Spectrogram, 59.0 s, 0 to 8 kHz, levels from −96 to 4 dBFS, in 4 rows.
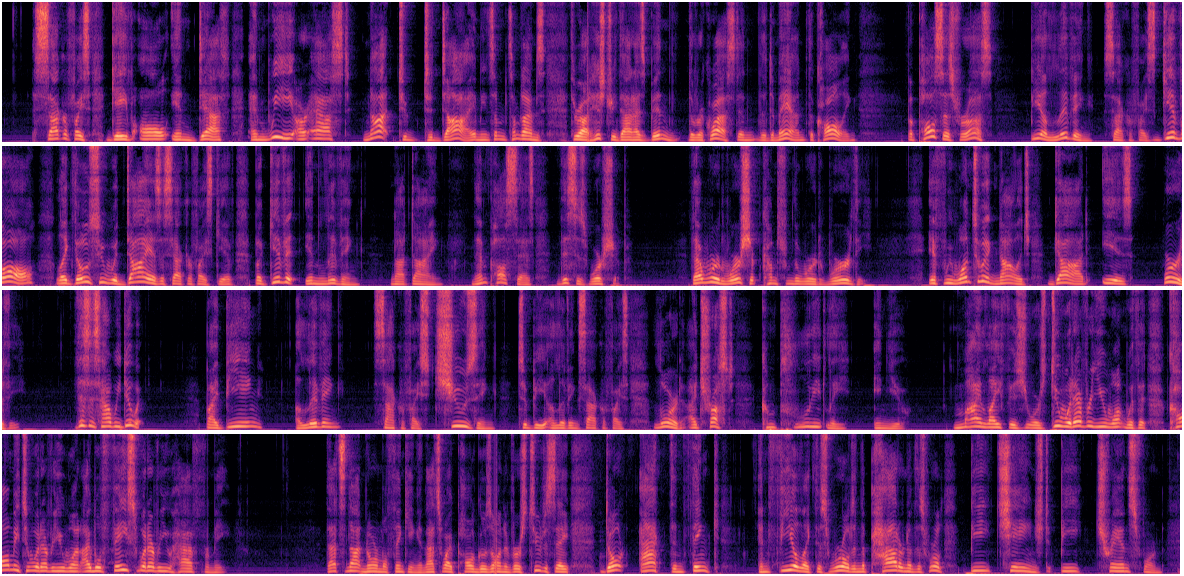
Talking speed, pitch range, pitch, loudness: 165 wpm, 135-205 Hz, 165 Hz, -22 LUFS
